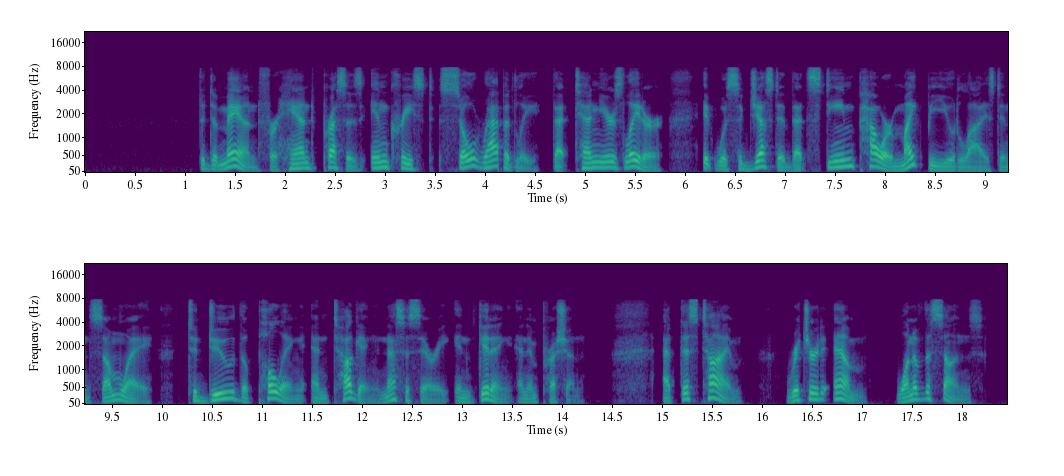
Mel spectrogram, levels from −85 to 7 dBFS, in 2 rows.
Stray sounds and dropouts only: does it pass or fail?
pass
